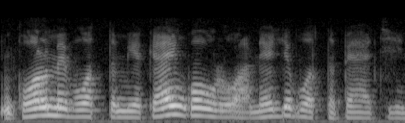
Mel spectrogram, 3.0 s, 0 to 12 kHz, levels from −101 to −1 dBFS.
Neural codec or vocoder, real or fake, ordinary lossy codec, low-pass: none; real; none; 7.2 kHz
